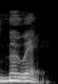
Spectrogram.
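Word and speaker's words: Moët: It's Moet. Do you have people saying, oh no, you've pronounced that completely wrong?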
